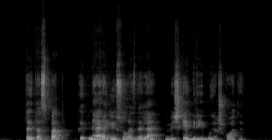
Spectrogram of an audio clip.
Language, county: Lithuanian, Šiauliai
